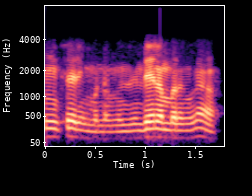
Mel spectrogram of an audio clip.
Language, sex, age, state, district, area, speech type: Tamil, male, 60+, Tamil Nadu, Mayiladuthurai, rural, conversation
